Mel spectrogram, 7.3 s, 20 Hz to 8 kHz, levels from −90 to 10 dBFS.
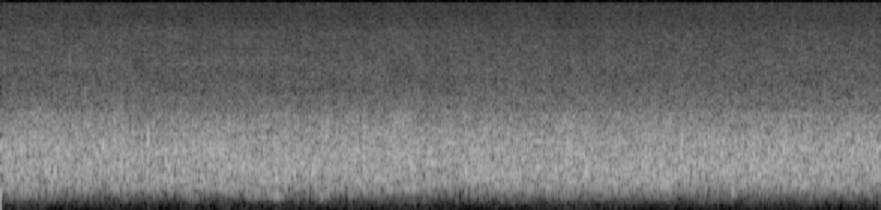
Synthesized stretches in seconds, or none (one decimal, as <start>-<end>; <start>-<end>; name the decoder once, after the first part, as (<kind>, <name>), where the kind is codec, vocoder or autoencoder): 0.0-0.4 (codec, SNAC); 1.1-2.3; 2.9-3.8; 4.4-5.2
